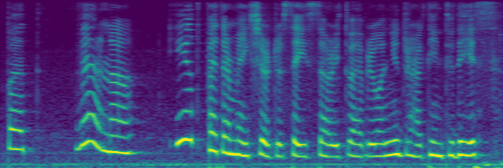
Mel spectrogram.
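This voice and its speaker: A woman's voice: on the high side, lively intonation, moderate pace, mellow, natural voice. A woman voicing a small, sceptical sidekick in a fantasy game, cheeky and worried, with an exasperated, questioning manner.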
